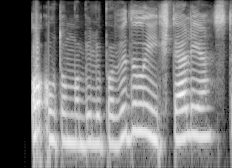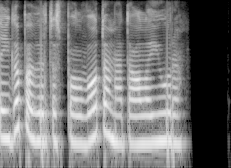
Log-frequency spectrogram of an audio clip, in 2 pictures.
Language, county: Lithuanian, Klaipėda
